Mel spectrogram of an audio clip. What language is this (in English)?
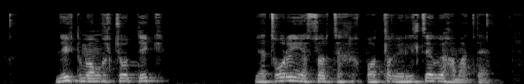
Mongolian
